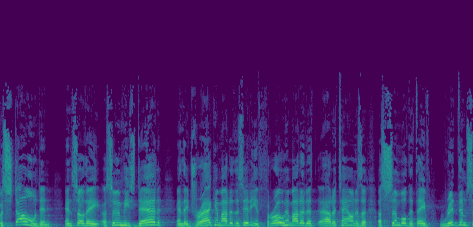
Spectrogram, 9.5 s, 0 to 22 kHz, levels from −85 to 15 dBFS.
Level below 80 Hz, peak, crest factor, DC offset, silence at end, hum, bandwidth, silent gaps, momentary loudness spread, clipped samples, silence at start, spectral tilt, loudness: -58 dBFS; -4 dBFS; 12 dB; under 0.1%; 0 s; none; 14 kHz; none; 7 LU; under 0.1%; 0 s; -5.5 dB/octave; -17 LUFS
